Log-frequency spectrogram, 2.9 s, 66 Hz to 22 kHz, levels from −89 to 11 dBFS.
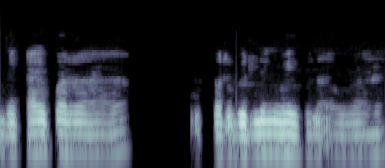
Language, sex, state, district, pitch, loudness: Hindi, male, Bihar, Vaishali, 110 Hz, -18 LUFS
